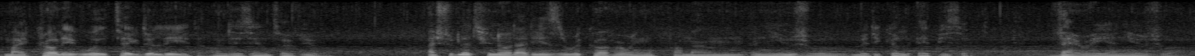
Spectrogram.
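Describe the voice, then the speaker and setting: A man voicing a courteous police lieutenant in a video game, formal, deliberate and reserved. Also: low-pitched, music in the background, natural voice. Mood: formal, reassuring.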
